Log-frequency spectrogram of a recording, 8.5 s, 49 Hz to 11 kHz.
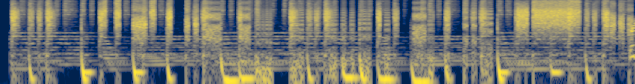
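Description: The finished track of a PS1 rhythm game plays every looped sample at once, a dense, loud electronic mix of thumping bass, crunchy noisy textures and steady beats with no pauses.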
